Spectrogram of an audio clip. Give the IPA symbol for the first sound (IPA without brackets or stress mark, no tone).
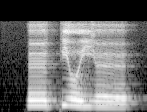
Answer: ø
